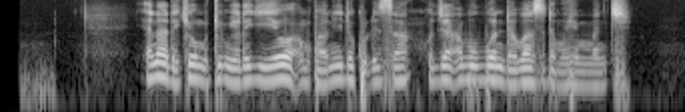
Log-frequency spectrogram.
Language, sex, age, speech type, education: Hausa, male, 15-29, read, primary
